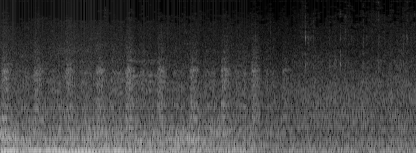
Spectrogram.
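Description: Black Labrador retriever panting hard, a quick rhythm of about three or four breaths a second that fades out about halfway through. A low steady hum lies under the first second and a half.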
